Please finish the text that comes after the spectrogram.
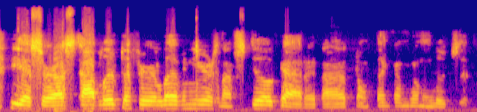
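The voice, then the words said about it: Southern Alabama accent. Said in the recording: “I thought I detected an Alabama accent.”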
